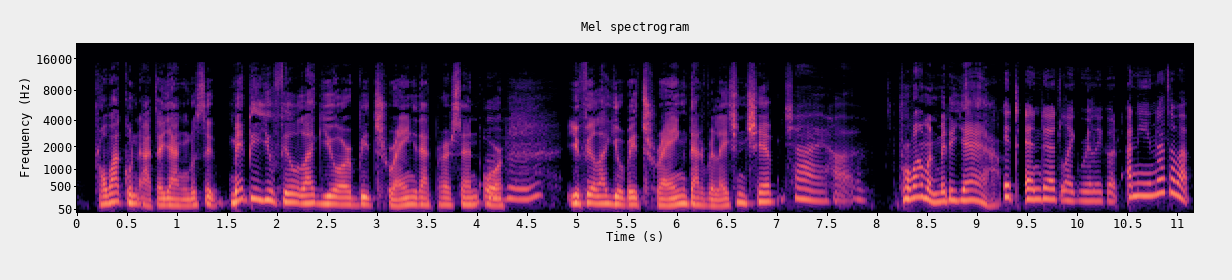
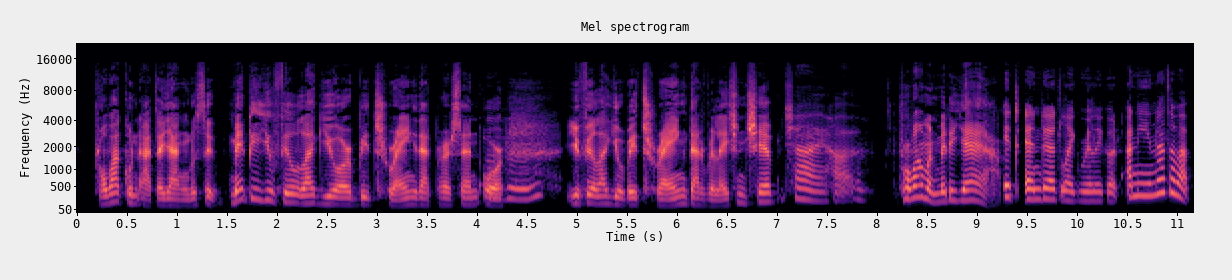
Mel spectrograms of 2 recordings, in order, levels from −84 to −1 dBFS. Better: first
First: none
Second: thin; very; fading below 400 Hz

